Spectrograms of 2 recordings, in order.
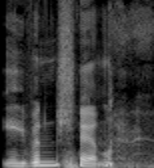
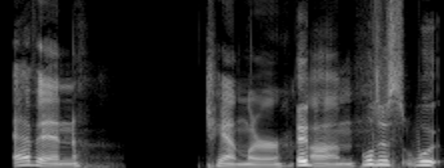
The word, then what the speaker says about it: Evan Chandler: Also, sidebar on that, she has been saying even Chandler. There's a legitimate reason that I can't go into because of HIPAA. Evan, people that I work with, they know. Yeah. Evan Chandler.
